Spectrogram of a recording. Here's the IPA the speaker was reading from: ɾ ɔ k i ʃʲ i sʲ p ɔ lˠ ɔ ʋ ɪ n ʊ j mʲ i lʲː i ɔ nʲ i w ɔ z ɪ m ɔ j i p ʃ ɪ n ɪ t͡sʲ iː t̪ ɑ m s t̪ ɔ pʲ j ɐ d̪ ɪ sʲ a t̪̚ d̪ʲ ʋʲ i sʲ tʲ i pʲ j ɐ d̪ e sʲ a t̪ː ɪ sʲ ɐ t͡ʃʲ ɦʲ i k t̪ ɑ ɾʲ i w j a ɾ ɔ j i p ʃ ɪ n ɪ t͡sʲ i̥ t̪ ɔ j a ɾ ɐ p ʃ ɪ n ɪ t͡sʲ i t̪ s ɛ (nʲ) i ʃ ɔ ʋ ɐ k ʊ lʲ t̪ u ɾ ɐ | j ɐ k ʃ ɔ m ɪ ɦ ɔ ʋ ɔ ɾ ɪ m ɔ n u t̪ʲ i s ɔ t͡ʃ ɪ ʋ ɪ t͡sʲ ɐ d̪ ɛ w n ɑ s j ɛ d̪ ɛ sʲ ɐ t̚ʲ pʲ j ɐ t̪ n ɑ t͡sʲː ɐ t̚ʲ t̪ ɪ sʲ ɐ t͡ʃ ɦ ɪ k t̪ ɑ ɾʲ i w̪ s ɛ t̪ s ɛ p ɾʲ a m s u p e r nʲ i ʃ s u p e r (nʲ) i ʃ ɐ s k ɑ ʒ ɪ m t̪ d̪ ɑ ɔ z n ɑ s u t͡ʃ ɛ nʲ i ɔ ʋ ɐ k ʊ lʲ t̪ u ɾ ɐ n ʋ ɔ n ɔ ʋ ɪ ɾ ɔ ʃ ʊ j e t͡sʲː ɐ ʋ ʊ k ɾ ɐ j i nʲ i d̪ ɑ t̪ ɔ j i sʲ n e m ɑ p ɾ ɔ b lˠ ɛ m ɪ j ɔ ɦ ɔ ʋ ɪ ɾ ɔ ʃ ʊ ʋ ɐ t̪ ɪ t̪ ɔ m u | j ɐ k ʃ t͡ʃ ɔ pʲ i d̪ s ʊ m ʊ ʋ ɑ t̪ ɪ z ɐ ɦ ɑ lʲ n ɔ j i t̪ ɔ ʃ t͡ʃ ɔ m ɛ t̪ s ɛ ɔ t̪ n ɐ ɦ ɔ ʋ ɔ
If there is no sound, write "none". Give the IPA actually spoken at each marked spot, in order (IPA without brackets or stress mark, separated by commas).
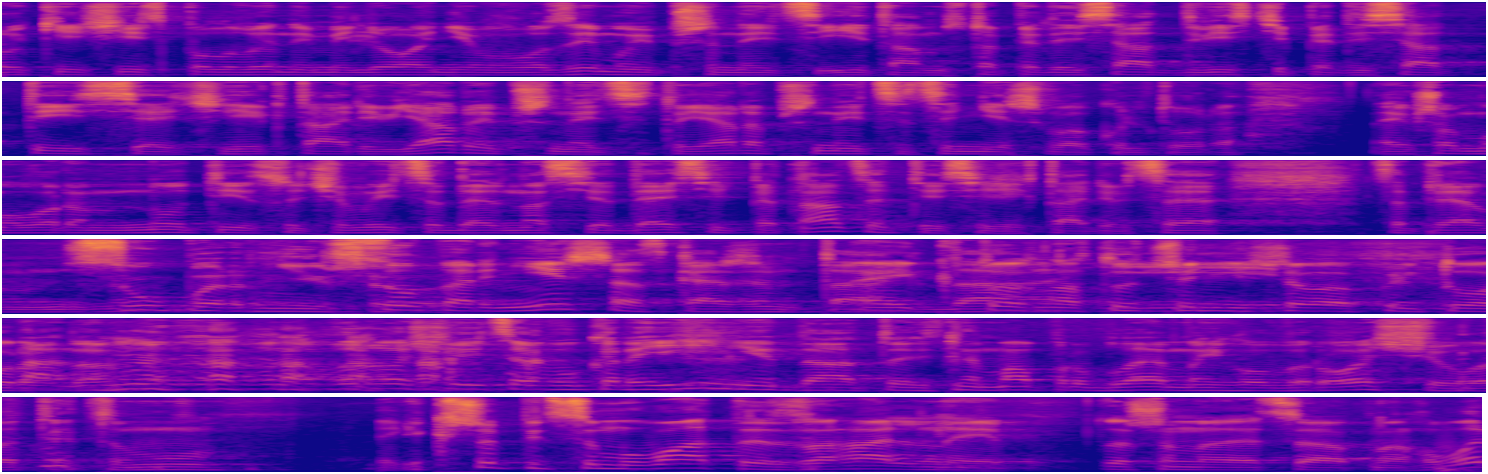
nʲ, nʲ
